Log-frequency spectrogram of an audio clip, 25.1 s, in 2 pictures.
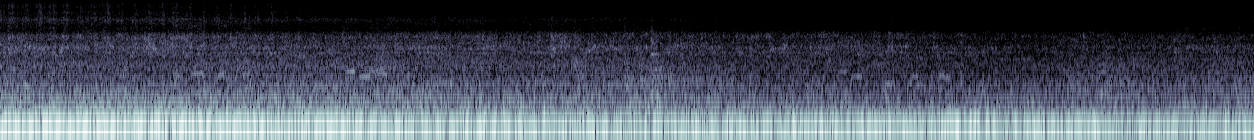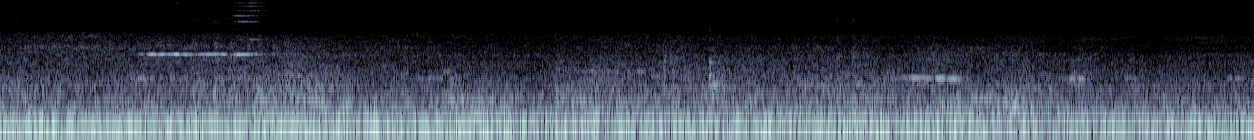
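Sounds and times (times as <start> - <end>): freight train wheels rumbling: 0.0 - 25.0
high wheel squeal: 13.4 - 16.0.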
